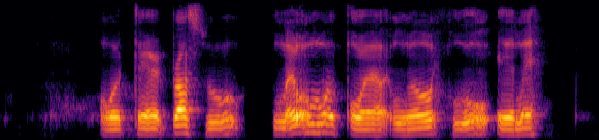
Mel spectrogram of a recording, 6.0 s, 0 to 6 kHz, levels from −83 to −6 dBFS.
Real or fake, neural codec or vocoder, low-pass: fake; codec, 24 kHz, 0.9 kbps, WavTokenizer, small release; 5.4 kHz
